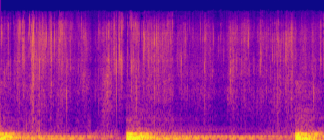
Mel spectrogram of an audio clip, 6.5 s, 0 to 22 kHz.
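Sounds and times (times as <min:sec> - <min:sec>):
person walking through dry leaves: 0:00.0 - 0:06.4.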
